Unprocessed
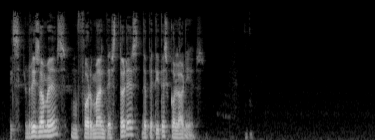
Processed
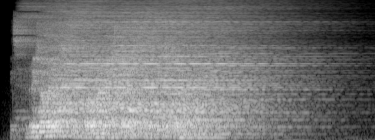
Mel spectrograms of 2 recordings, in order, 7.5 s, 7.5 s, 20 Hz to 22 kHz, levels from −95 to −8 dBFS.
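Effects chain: pitch-shifted reverb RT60 3.6 s, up +12 st, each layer -2 dB, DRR -7 dB; trim +1.5 dB

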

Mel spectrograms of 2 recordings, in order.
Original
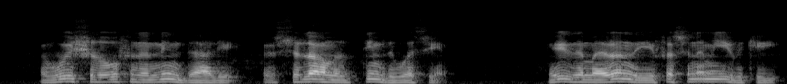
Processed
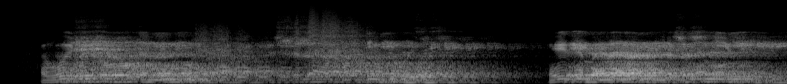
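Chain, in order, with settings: on a send: feedback echo behind a low-pass 214 ms, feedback 44%, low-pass 3.6 kHz, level -6 dB; 1.91–3.68 s: on the sum: valve stage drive 29 dB, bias 0.4; treble shelf 2.3 kHz +11 dB; plate-style reverb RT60 1.1 s, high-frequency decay 0.5×, pre-delay 120 ms, DRR -3 dB; vibrato 2.3 Hz 32 cents; in parallel at -2.5 dB: compression, threshold -32 dBFS, peak gain reduction 18.5 dB; on the sum: bass shelf 170 Hz -11.5 dB; trim -9 dB

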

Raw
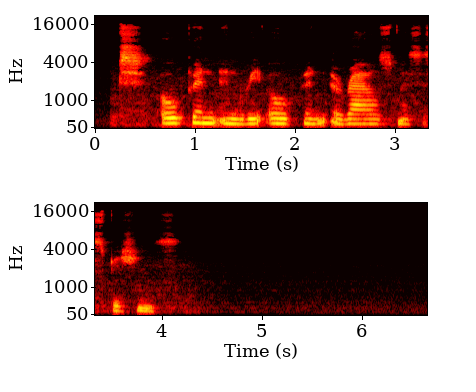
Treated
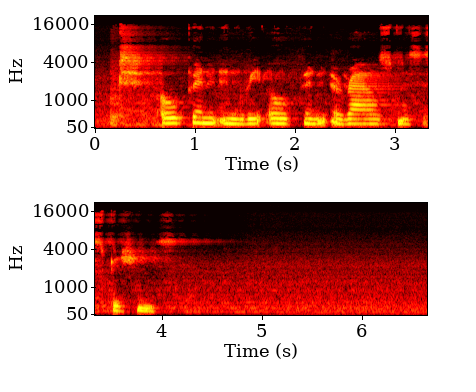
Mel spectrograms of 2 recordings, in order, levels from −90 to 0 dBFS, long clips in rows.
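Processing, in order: feedback echo behind a high-pass 124 ms, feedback 39%, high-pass 1.5 kHz, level -15 dB; three bands compressed up and down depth 70%; trim +5 dB

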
